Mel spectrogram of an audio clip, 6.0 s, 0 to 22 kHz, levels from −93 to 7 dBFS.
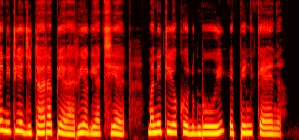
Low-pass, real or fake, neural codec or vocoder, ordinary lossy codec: none; real; none; none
